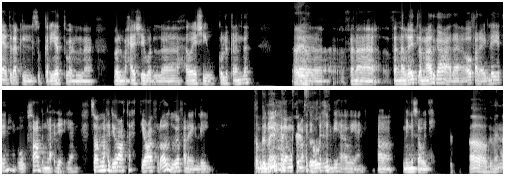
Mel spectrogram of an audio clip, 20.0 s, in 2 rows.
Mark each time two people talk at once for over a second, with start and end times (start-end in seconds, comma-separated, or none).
15.1-16.7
